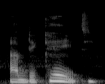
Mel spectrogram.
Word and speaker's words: abdicate: Remember, this is not pronounced, so it becomes abdicate.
